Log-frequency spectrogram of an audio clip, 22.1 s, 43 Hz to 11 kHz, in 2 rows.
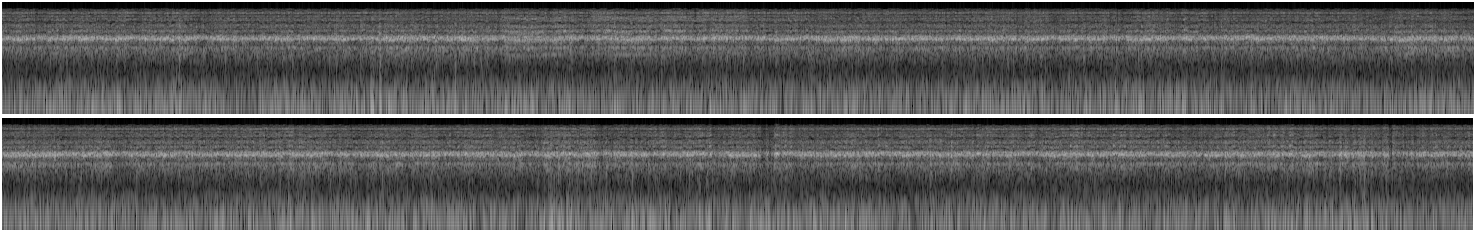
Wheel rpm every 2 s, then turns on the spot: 230, 230, 230, 230, 230, 230, 230, 240, 230, 230, 230.
none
